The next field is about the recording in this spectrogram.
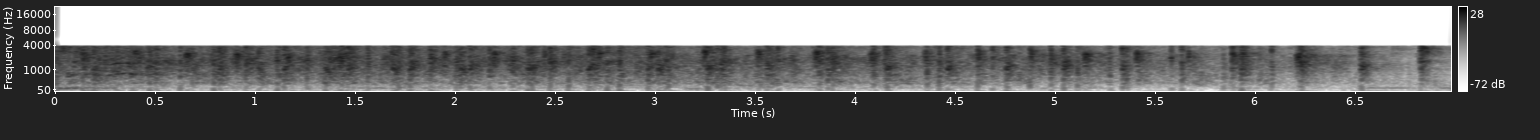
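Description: Loud, dense applause from people at a county commission meeting honoring an employee of the month. Many hands clap steadily throughout without a break, with a few sharper claps standing out near the end.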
